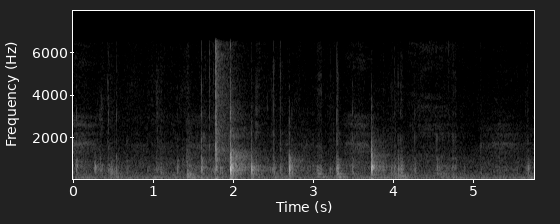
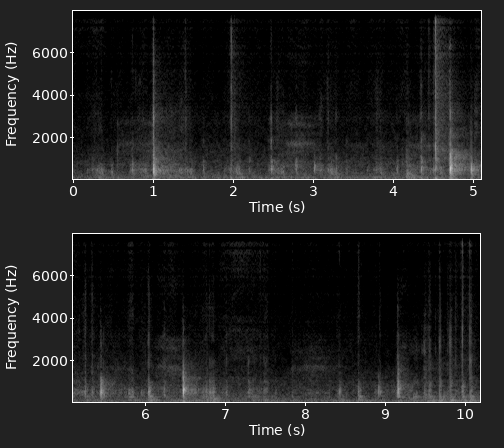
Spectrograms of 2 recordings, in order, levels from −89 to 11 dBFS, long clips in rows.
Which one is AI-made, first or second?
second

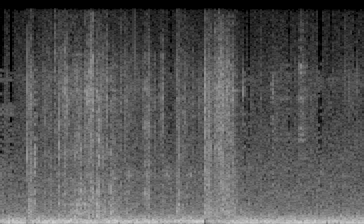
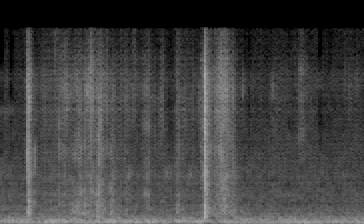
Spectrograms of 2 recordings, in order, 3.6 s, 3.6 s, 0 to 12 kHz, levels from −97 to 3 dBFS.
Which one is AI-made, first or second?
second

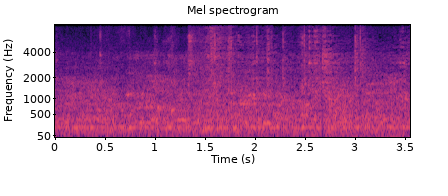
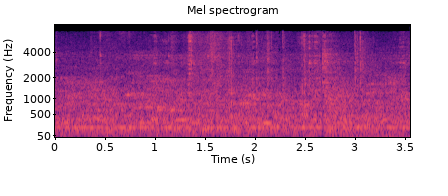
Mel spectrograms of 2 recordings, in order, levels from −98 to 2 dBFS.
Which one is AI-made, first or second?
first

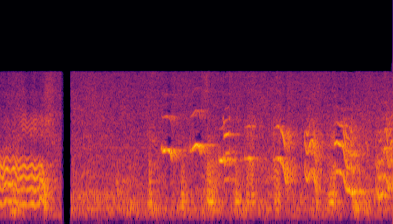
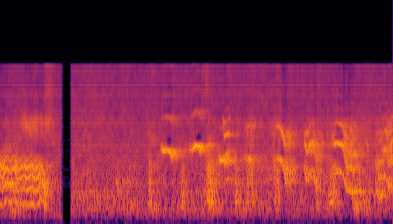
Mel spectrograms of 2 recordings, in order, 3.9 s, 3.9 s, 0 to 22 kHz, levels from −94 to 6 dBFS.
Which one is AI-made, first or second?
second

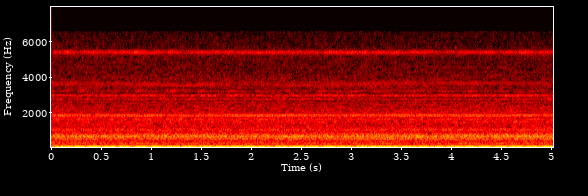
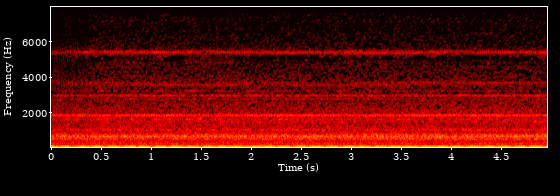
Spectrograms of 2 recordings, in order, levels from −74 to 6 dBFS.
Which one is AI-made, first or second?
first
